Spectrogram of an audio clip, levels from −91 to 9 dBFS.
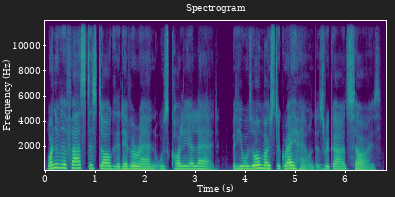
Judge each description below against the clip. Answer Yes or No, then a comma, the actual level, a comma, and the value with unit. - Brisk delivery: No, average, 175 wpm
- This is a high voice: Yes, high, 215 Hz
